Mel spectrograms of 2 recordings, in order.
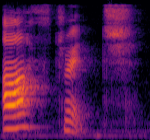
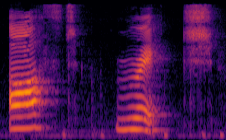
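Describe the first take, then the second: First: Said in the usual way. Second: "Ostrich" as ost, pause, rich; split into syllables. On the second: Shown as a demonstration. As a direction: sound "Ostrich" in two separate beats. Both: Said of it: "actually the second syllable".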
